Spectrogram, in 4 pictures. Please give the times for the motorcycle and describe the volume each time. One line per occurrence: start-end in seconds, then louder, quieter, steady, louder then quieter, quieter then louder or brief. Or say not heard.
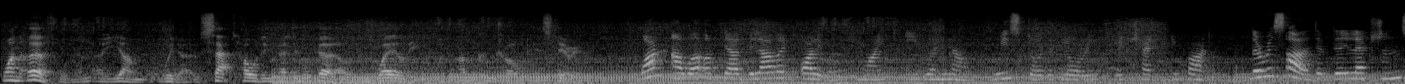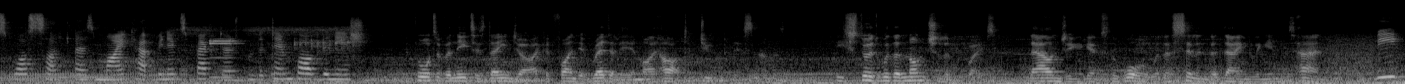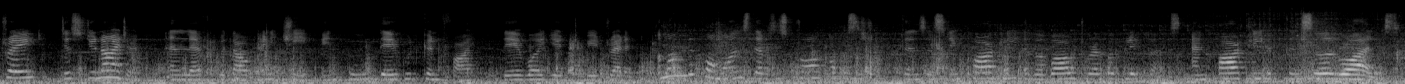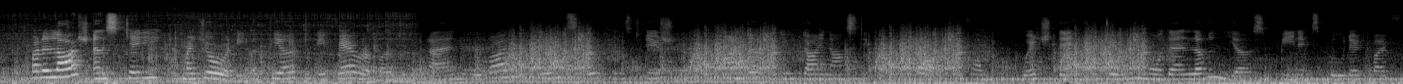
2.6-56.1 quieter then louder.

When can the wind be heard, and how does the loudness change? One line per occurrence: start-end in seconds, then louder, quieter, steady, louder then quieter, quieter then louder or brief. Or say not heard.
0.0-56.1 louder.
